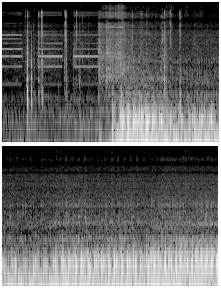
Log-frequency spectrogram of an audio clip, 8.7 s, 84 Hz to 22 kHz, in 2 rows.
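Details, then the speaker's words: Car with a cylinder 4 misfire and random misfire. After a spark plug swap, cylinder 4 no longer codes but a random misfire remains. Idle relearn: an uneven, lumpy, stumbling idle after start, described as rough at first and then idling fine. "sounds pretty better now in the beginning sounded pretty rough as you can see right now it's idling fine"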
